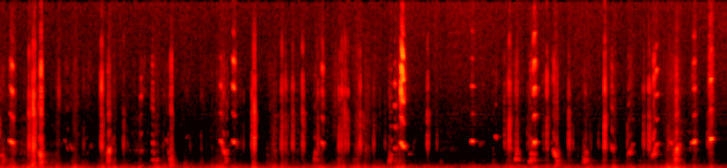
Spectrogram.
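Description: Marker writing on a glass lightboard: faint, scattered squeaks and taps of the tip on the glass as a line of words is written.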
